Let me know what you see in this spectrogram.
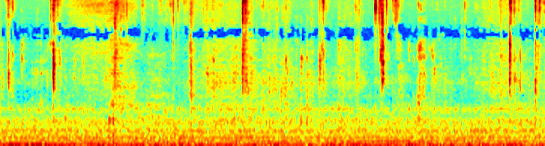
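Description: Close-miked chewing of a mouthful of food with avocado, with scattered wet mouth clicks and squishes over a steady low hum.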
